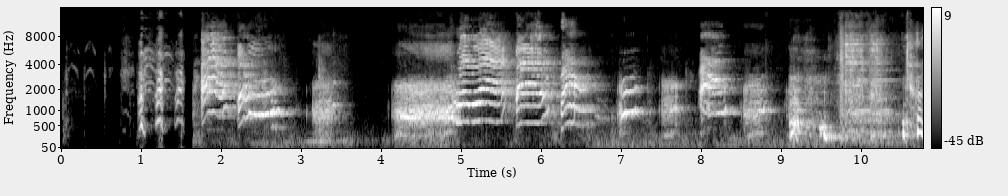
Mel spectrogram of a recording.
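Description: A dog whining and yipping in a string of pitch-bending calls, with a longer wavering cry about five seconds in.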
